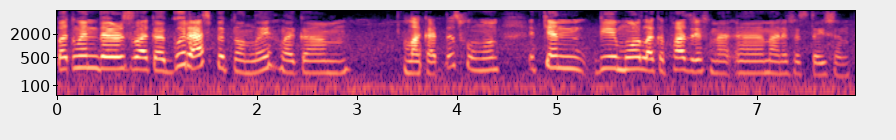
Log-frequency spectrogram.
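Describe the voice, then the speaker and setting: A woman's high-pitched voice with a non-native accent and ordinary pitch variation. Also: moderate pace. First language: not English. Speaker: astrologer. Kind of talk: horoscope monologue. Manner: hesitant, many fillers; casual.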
